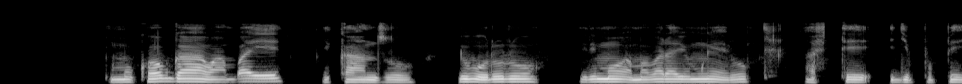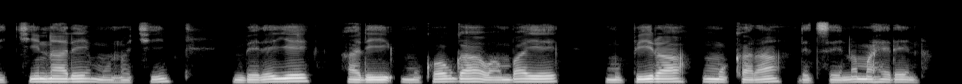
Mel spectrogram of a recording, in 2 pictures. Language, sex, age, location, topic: Kinyarwanda, male, 25-35, Huye, health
